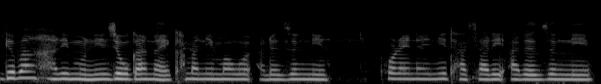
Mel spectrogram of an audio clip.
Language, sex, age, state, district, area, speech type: Bodo, female, 18-30, Assam, Baksa, rural, spontaneous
